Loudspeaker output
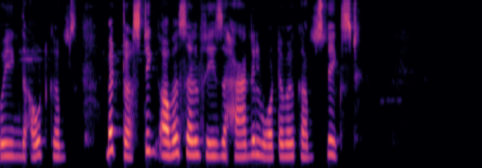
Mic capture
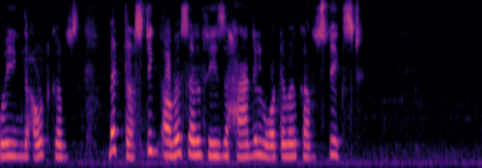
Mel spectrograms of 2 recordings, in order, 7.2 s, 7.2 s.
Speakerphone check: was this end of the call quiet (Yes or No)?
Yes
